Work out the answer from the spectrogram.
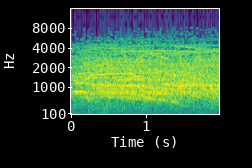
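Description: An audience at the Grand Ole Opry cheers and welcomes a returning star guest to the stage with a dense, steady roar of applause, whoops and crowd noise.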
